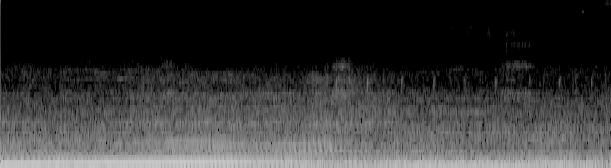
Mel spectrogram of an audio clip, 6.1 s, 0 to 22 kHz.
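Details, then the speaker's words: BMW 335i N54 twin-turbo after cutting out a bad vacuum hose and testing wastegate: smooth even pull under acceleration, no flutter or hiss, about 15 psi boost consistent throughout; normal acceleration. "yo it went up to like 15 foot PBS of boost sounds healthy and he wants to move man super satisfied"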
